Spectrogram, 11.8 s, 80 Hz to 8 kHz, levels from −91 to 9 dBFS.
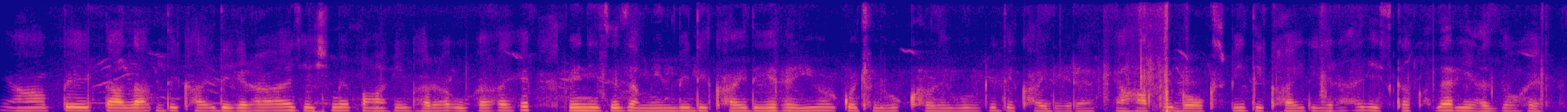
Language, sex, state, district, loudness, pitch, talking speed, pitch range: Hindi, female, Bihar, Purnia, -28 LUFS, 210 Hz, 225 wpm, 200-215 Hz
